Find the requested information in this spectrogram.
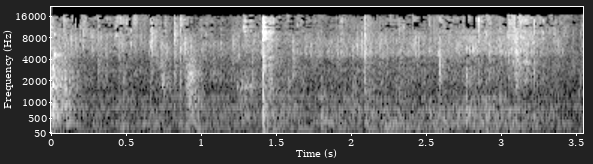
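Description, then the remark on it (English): A whisk works oil and cooked egg yolk together in a bowl to emulsify them, a steady, faint wet swishing with soft scraping and one sharper clink partway through, no voices. “And you just whisk it together.”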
